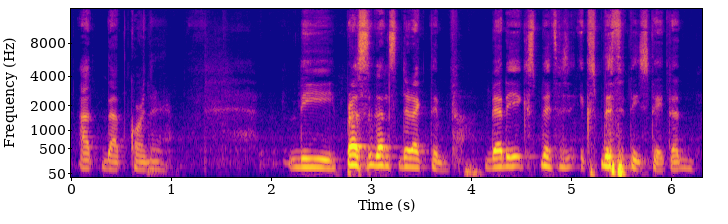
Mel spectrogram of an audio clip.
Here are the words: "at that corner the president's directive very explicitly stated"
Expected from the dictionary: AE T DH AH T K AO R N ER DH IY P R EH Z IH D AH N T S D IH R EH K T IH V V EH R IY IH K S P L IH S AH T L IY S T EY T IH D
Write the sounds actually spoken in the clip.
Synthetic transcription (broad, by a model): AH T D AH T K AO R N ER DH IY P R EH S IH D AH N T S D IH R EH K T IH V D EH L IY IH K S P L IH S AH T L IY S T EY T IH D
